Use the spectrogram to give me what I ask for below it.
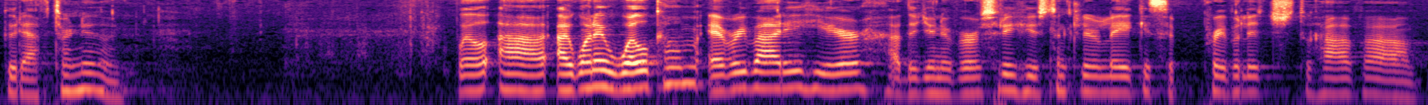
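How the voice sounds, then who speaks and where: Conference speaker: low-pitched, middle-aged woman, earnest and hesitant with many fillers. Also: steady tone, normal speed, a little mellow, clean tone. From Venezuela. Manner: earnest, frequent ums and uhs, restarts. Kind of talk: prepared conference talk.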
